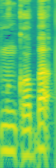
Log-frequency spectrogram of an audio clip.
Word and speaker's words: Mungoba: My name is really the way you say it is the way you spell it. Otilia Tutu Mungoba, O T H I L I A Tutu T U T U Mungoba M U N G O B A.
